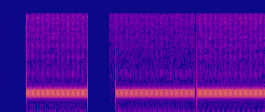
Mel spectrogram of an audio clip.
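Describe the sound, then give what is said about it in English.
A telephone dial tone follows a dropped call: a steady, single-pitched electronic hum in three stretches, with a short silent gap after the first and a brief break within the rest. “Looks like the call dropped. Maybe he didn't hear me.”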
